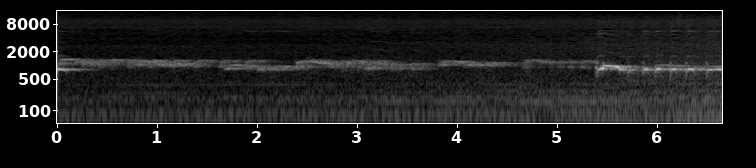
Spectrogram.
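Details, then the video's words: Local natural zebra dove song in the ngelaras style, one-and-a-half engkel rhythm: a string of soft mellow coos at a steady mid pitch, stepping slightly up and down, ending in a louder burst of quick cooing notes. "Suara perkutut adem di hati ngelaras 1 stgh engkel"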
